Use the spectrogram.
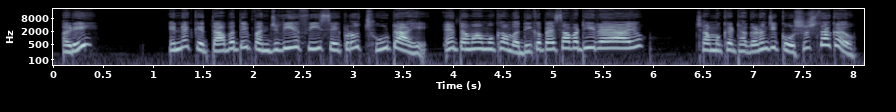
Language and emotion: Sindhi, angry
